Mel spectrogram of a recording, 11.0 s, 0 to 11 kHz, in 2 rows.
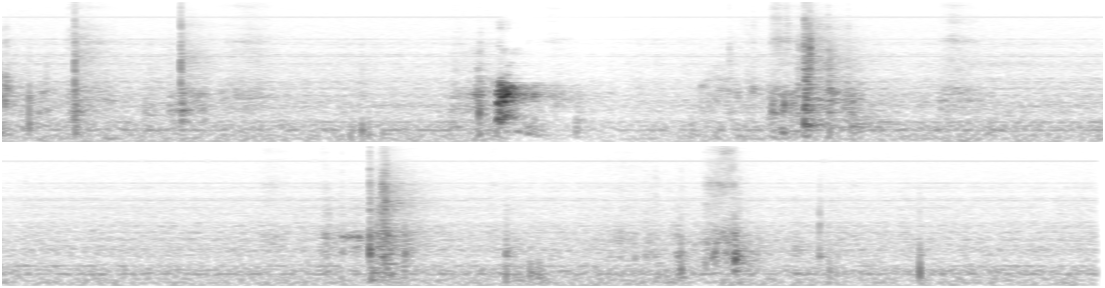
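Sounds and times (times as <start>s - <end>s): puppy barking: 2.4s - 2.9s.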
